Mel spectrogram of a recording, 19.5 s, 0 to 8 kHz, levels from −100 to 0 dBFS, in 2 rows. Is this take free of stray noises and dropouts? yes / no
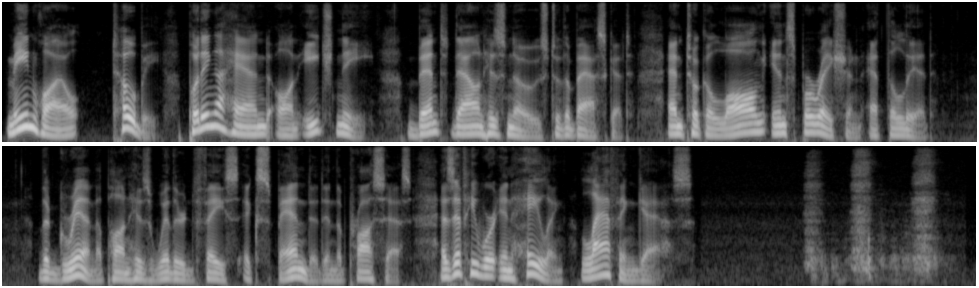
no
